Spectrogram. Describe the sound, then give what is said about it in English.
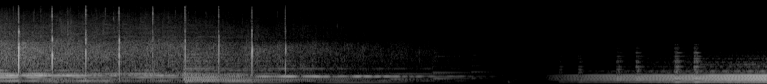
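An audience at a church service applauds seven people who raised their hands, with sharp, evenly spaced claps over sustained musical tones. The clapping fades to a brief silence, then the music returns alone. “Can we give these 7 individuals that raise their hand a huge round of applause?”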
